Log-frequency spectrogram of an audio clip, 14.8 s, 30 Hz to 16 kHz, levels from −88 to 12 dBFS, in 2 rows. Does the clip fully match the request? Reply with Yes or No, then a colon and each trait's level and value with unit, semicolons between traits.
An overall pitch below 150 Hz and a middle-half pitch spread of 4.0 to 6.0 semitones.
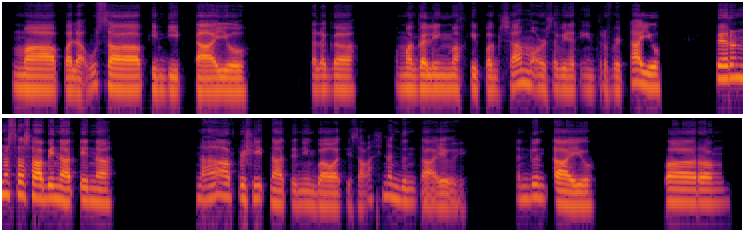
Yes: low, 135 Hz; average, 4.8 semitones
